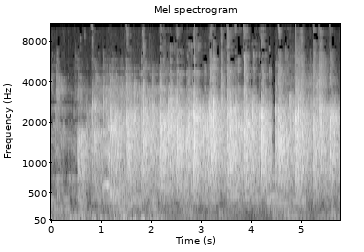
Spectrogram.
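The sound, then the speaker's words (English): An audience claps steadily as a preacher finishes a sermon, a dense crackle of many hands that swells in the first half second and then holds loud and even to the end, with no speech over it. “She was like, when people are clapping, she was like, I've closed.”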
